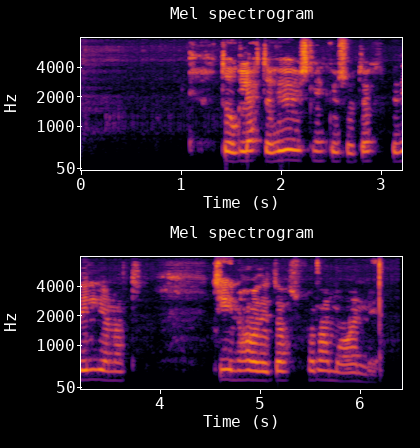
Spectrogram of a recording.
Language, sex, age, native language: Icelandic, male, 12, Icelandic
